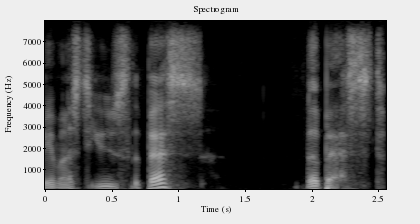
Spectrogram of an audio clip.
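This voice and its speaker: A put-on character voice, croaky in quality. It comes out raspy as well. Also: man. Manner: chuckling, wise.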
